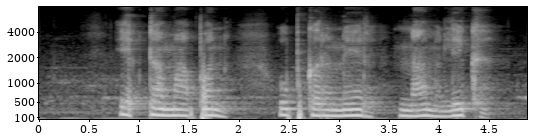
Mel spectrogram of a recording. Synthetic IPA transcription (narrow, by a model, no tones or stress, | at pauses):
ekʈamãpən | upkəɾneɾnamlikʰ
